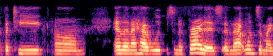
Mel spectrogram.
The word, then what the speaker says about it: lupus nephritis: And how do you pronounce that again? Lupus nephritis.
